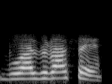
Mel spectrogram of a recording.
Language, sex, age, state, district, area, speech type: Assamese, female, 45-60, Assam, Darrang, rural, conversation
